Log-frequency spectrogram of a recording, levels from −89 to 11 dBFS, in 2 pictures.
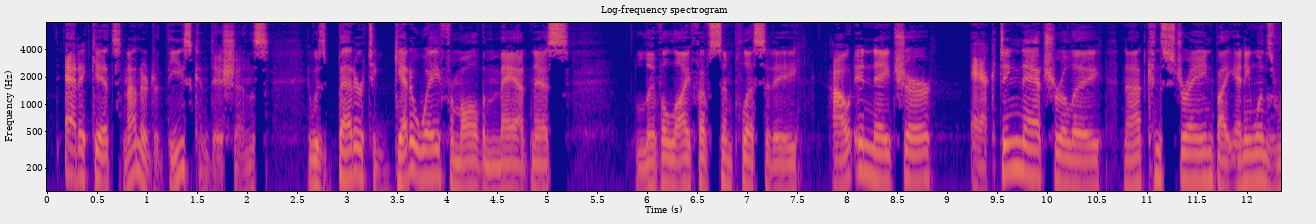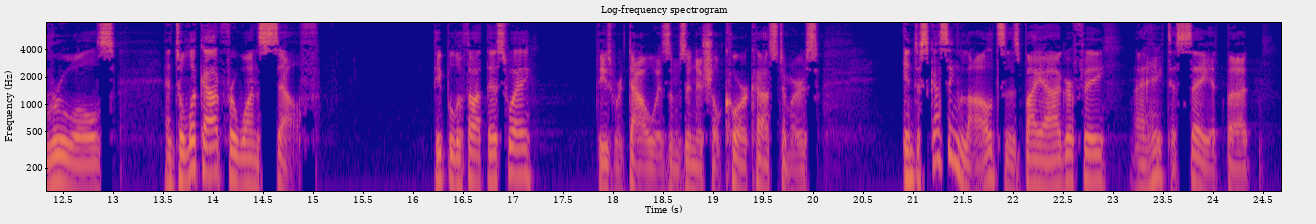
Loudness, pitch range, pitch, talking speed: -27 LUFS, 115-150 Hz, 135 Hz, 140 wpm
